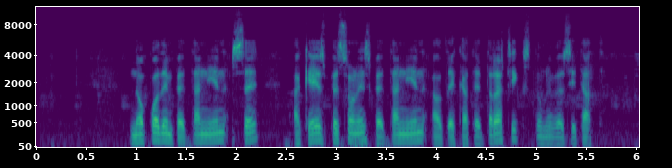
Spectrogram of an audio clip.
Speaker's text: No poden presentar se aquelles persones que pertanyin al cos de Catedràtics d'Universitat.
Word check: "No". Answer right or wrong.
right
